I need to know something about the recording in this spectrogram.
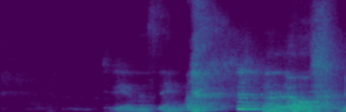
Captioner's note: laughs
